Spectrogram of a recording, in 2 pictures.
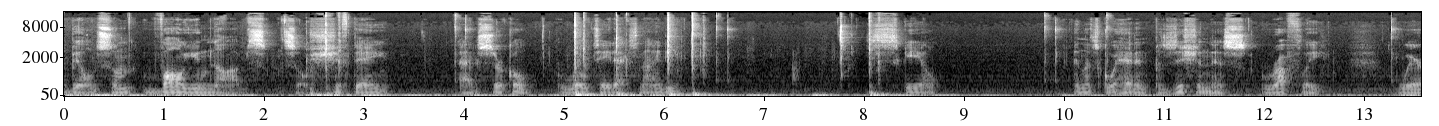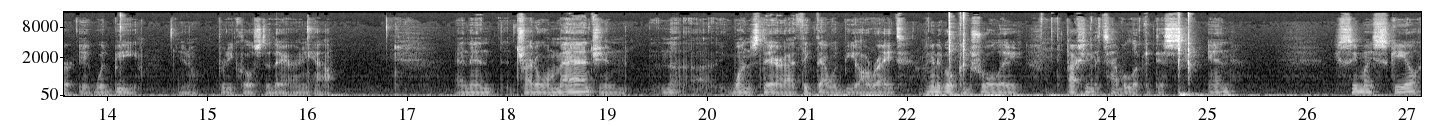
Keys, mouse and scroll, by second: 2.6 shift+a, 5.1 r, 8.0 s, 10.4-12.2 drag, 14.1-15.9 drag, 22.4 ctrl+a, 24.7 n.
